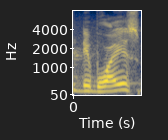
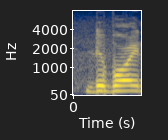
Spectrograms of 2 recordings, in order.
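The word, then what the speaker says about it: Dubois: डीजू बीओआईएसएस ठीक है तो उस पर डिपॉजिट पढेंगे मैंने कई लोगों को बहुत सुना डिवाइस बोलते सुनाई डिवाइस नहीं सर डिपॉजिट बोलेंगे ठीक है डार्विन या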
